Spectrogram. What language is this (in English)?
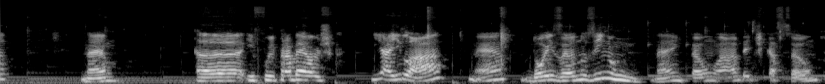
Portuguese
